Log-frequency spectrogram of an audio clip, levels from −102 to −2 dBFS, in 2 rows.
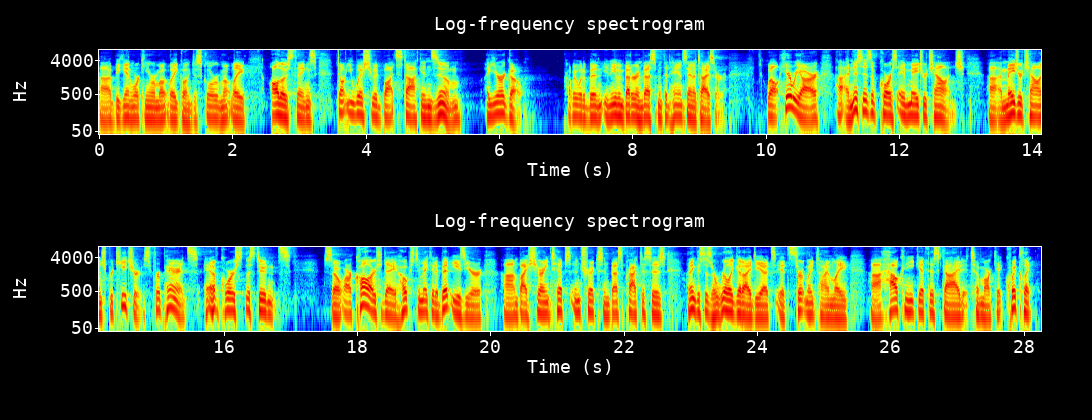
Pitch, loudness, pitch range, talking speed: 120 Hz, -18 LUFS, 110-140 Hz, 215 wpm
